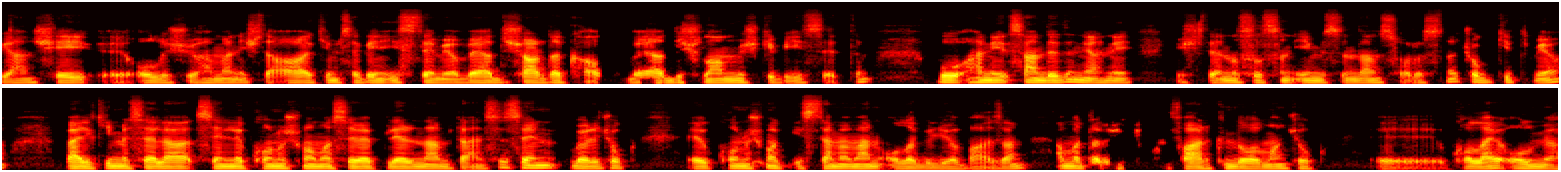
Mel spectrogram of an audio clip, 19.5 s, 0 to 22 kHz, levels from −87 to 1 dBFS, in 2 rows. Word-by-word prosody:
bir 85 Hz, -, 0 dB
an 85 Hz, +1 st, -5 dB
şey, 90 Hz, -3 st, +1 dB, 0.2 s
eee, -, -, -3 dB
oluşuyor, 90 Hz, -1 st, -2 dB
hemen 90 Hz, 0 st, -3 dB
işte, 90 Hz, -, -3 dB
a, 90 Hz, -1 st, +1 dB
kimse 95 Hz, -1 st, -4 dB
beni 90 Hz, -1 st, +2 dB
istemiyor 85 Hz, -3 st, -1 dB
veya 90 Hz, 0 st, +4 dB
dışarıda 90 Hz, -2 st, +3 dB
kal -, -, -2 dB, 0.2 s
veya 90 Hz, 0 st, +2 dB
dışlanmış 90 Hz, 0 st, -1 dB
gibi -, -, -3 dB
hissettim. 90 Hz, +3 st, -7 dB, 0.4 s
Bu, 105 Hz, -1 st, +5 dB
hani, 100 Hz, -1 st, +3 dB
sen 100 Hz, -1 st, +3 dB
dedin 105 Hz, +3 st, +3 dB
ya, 95 Hz, -, +2 dB
hani, 90 Hz, 0 st, -2 dB, 0.3 s
işte, 90 Hz, -, -3 dB
"Nasılsın, 95 Hz, 0 st, -2 dB
iyi 95 Hz, -, -2 dB
misinden 90 Hz, 0 st, -2 dB
sonrasına, 130 Hz, +6 st, -6 dB
çok 105 Hz, -5 st, -1 dB
gitmiyor." 105 Hz, -1 st, -2 dB, 0.4 s
Belki 100 Hz, +2 st, +5 dB
mesela 95 Hz, -1 st, +4 dB
seninle 95 Hz, -1 st, +2 dB
konuşmama 100 Hz, 0 st, +1 dB
sebeplerinden 95 Hz, -1 st, +3 dB
bir -, -, -12 dB
tanesi 90 Hz, +8 st, -3 dB
senin 120 Hz, -2 st, +2 dB
böyle 100 Hz, -1 st, +4 dB
çok, -, -, -4 dB, 0.3 s
eee, 95 Hz, -, +3 dB
konuşmak 105 Hz, +2 st, -1 dB
istememen 95 Hz, -1 st, +2 dB
olabiliyor 85 Hz, -2 st, -2 dB
bazen -, -, -3 dB, 0.2 s
ama 105 Hz, -1 st, +1 dB
tabii -, -, 0 dB
ki -, -, -7 dB, 0.3 s
farkında 90 Hz, +1 st, +2 dB
olman 90 Hz, +2 st, +1 dB
çok, 95 Hz, -2 st, -6 dB, 0.3 s
eee, 445 Hz, -1 st, -5 dB
kolay 90 Hz, +1 st, +4 dB
olmuyor 95 Hz, -4 st, 0 dB
95 Hz, 170 wpm, -27 LUFS, 90-100 Hz, 0.4 s, Bu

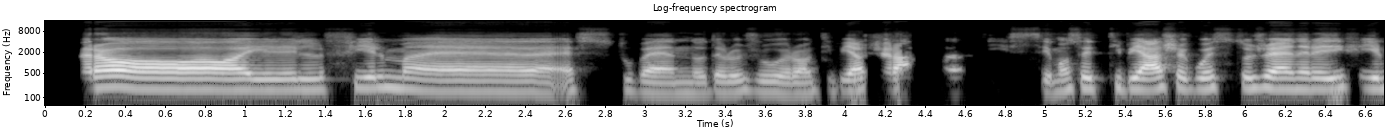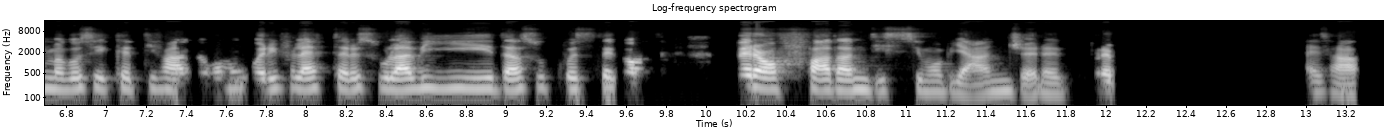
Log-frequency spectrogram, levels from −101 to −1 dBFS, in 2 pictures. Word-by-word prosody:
Però 180 Hz, -3 st, +7 dB
il 170 Hz, +1 st, -5 dB
film 195 Hz, 0 st, -7 dB
è 155 Hz, -3 st, -1 dB
è -, -, -6 dB
stupendo, 140 Hz, -5 st, -7 dB
te 145 Hz, -, -8 dB
lo 145 Hz, +1 st, -7 dB
giuro. 140 Hz, -4 st, -7 dB
Ti 155 Hz, +1 st, -25 dB
piacerà 170 Hz, +2 st, -1 dB, 0.2 s
tantissimo. 300 Hz, -, -14 dB
Se 190 Hz, +2 st, -5 dB
ti 195 Hz, -, -17 dB
piace 185 Hz, +1 st, +3 dB
questo 185 Hz, +1 st, -6 dB
genere 180 Hz, -2 st, +2 dB
di 190 Hz, +3 st, -2 dB
film 185 Hz, -2 st, -5 dB
così, 185 Hz, +1 st, -7 dB
che 185 Hz, -1 st, -9 dB
ti 185 Hz, -, -19 dB
fanno 175 Hz, -1 st, 0 dB
comunque 185 Hz, 0 st, -7 dB
riflettere 180 Hz, -1 st, -2 dB
sulla 180 Hz, -2 st, +4 dB
vita, 190 Hz, -2 st, -2 dB
su 200 Hz, 0 st, -15 dB
queste 185 Hz, +1 st, -6 dB
cose, 175 Hz, -1 st, -4 dB, 0.4 s
però 210 Hz, -5 st, +8 dB
fa 175 Hz, -2 st, +2 dB
tantissimo 165 Hz, -2 st, -3 dB
piangere, 145 Hz, -2 st, -7 dB
pre -, -, -3 dB, 0.9 s
esa 130 Hz, -4 st, -5 dB
175 Hz, 160 wpm, -22 LUFS, 160-185 Hz, 0.9 s, però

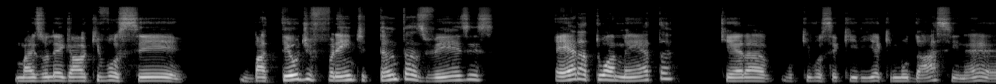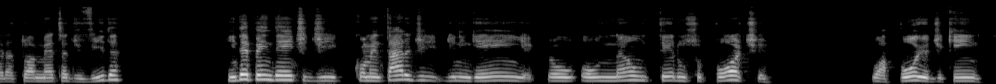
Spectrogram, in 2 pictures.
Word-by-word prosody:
Mas 160 Hz, +1 st, 0 dB
o -, -, +2 dB
legal 170 Hz, -1 st, +1 dB
é -, -, 0 dB
que 170 Hz, +3 st, -7 dB
você 170 Hz, -5 st, +2 dB, 0.5 s
bateu 170 Hz, +6 st, +6 dB
de 235 Hz, +1 st, 0 dB
frente 200 Hz, +1 st, +1 dB
tantas 215 Hz, -1 st, +1 dB
vezes, 200 Hz, +8 st, -1 dB, 0.6 s
era 210 Hz, +6 st, +5 dB
a -, -, 0 dB
tua 215 Hz, -3 st, +3 dB
meta, 200 Hz, +10 st, -2 dB, 0.4 s
que -, -, -3 dB
era 160 Hz, -2 st, +1 dB
o 155 Hz, -6 st, -19 dB
que 150 Hz, -, -11 dB
você 165 Hz, 0 st, -6 dB
queria 310 Hz, -, -5 dB
que -, -, -14 dB
mudasse, 160 Hz, +1 st, -4 dB
né, 160 Hz, +6 st, -6 dB
era 140 Hz, -1 st, -7 dB
a -, -, -17 dB
tua 150 Hz, +2 st, -4 dB
meta 150 Hz, +1 st, -4 dB
de 140 Hz, -3 st, -11 dB
vida 195 Hz, -, -2 dB, 1.1 s
independente 220 Hz, -, +5 dB
de 165 Hz, 0 st, -4 dB
comentário 185 Hz, +5 st, +1 dB
de 190 Hz, -3 st, -9 dB
de 170 Hz, +1 st, -7 dB
ninguém, 170 Hz, +1 st, -2 dB
ou 165 Hz, -1 st, 0 dB
ou 165 Hz, 0 st, 0 dB
não 185 Hz, +2 st, -2 dB
ter 185 Hz, -1 st, -2 dB
um 170 Hz, -, -2 dB
suporte 180 Hz, +4 st, -1 dB, 1.0 s
o -, -, -3 dB
apoio 345 Hz, -1 st, +3 dB
de 300 Hz, +1 st, -9 dB
quem, 320 Hz, 0 st, -1 dB
175 Hz, 140 wpm, -22 LUFS, 165-205 Hz, 1.1 s, bateu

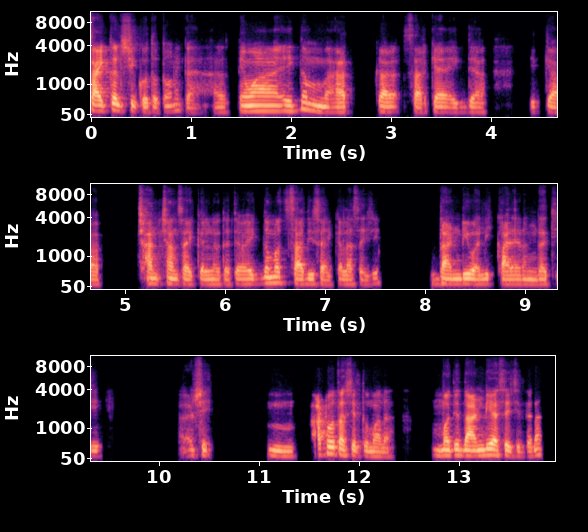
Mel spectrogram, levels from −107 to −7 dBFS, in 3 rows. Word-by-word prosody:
Cycle -, -, +7 dB
शिकत -, -, -2 dB
होतो, 125 Hz, -, -4 dB
नाही 145 Hz, -, -11 dB
का. -, -, -6 dB, 0.5 s
तेव्हा 130 Hz, 0 st, +5 dB
एकदम 130 Hz, -1 st, 0 dB
आजकाल 115 Hz, +1 st, -1 dB, 0.2 s
सारख्या 115 Hz, -, 0 dB
एखाद्या 110 Hz, +1 st, -6 dB, 0.5 s
इतक्या -, -, -2 dB, 0.5 s
छान-छान 120 Hz, -1 st, +1 dB
सायकल 110 Hz, -1 st, -2 dB
नव्हत्या. 105 Hz, -1 st, -5 dB
तेव्हा 115 Hz, 0 st, -1 dB
एकदमच 135 Hz, +5 st, 0 dB
साधी 110 Hz, +1 st, +2 dB
सायकल 100 Hz, +1 st, -5 dB
असायची. 105 Hz, +3 st, -8 dB, 0.6 s
दांडीवाली 115 Hz, -1 st, +3 dB
काळ्या 110 Hz, 0 st, 0 dB
रंगाची 110 Hz, +1 st, -5 dB, 0.8 s
अशी. -, -, -5 dB, 0.6 s
अ, -, -, -5 dB, 0.5 s
आठवत 165 Hz, -1 st, +5 dB
असेल -, -, +1 dB
तुम्हाला. 105 Hz, -3 st, -3 dB, 0.5 s
मधे 125 Hz, +1 st, +4 dB
दांडी 125 Hz, +2 st, +7 dB
असायची 115 Hz, -4 st, +3 dB
त्याला. 110 Hz, +6 st, -4 dB
115 Hz, 135 wpm, -26 LUFS, 110-130 Hz, 0.8 s, सायकल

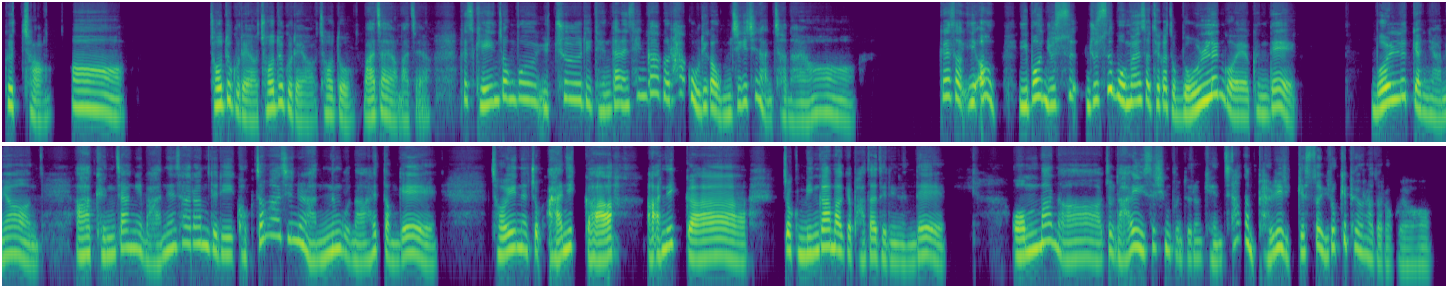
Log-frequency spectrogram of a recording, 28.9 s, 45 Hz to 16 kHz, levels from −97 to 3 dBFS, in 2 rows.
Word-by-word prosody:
그쵸. 210 Hz, -, -1 dB, 0.3 s
어. 185 Hz, -8 st, +1 dB, 0.9 s
저도 220 Hz, +5 st, +5 dB
그래요, 135 Hz, -, -2 dB
저도 195 Hz, +6 st, +2 dB
그래요, 115 Hz, -, -5 dB
저도. 145 Hz, -6 st, -5 dB
맞아요, 135 Hz, -1 st, -2 dB
맞아요. 120 Hz, -, -12 dB, 0.3 s
그래서 265 Hz, -1 st, -5 dB
개인 220 Hz, +4 st, +2 dB
정보 275 Hz, -2 st, 0 dB
유출이 260 Hz, +5 st, -2 dB
된다는 195 Hz, +6 st, -2 dB
생각을 320 Hz, +2 st, -2 dB
하고 320 Hz, -2 st, -2 dB
우리가 200 Hz, -1 st, +2 dB
움직이진 220 Hz, -, -2 dB
않잖아요. 130 Hz, -, -7 dB, 0.8 s
그래서 310 Hz, -2 st, +3 dB
이 240 Hz, -, +2 dB
어 285 Hz, -3 st, +5 dB, 0.3 s
이번 280 Hz, +8 st, +5 dB
뉴스 225 Hz, +9 st, -2 dB
뉴스 265 Hz, -, +5 dB
보면서 255 Hz, -1 st, +4 dB
제가 225 Hz, -2 st, +1 dB
좀 155 Hz, -8 st, -5 dB
놀랜 240 Hz, -, +6 dB
거예요. 140 Hz, -1 st, +1 dB
근데 165 Hz, +6 st, -2 dB, 0.8 s
뭘 220 Hz, +9 st, +7 dB
느꼈냐면 160 Hz, -, -2 dB, 0.4 s
아 170 Hz, +2 st, +1 dB
'굉장히 200 Hz, +6 st, -2 dB
많은 175 Hz, -, -4 dB
사람들이 245 Hz, -9 st, -2 dB
걱정하지는 310 Hz, -, -2 dB
않는구나.' 155 Hz, -2 st, -2 dB
했던 150 Hz, -5 st, -4 dB
게 160 Hz, -6 st, 0 dB, 0.6 s
저희는 210 Hz, +5 st, +2 dB
좀 200 Hz, -, 0 dB
아니까 170 Hz, -10 st, +4 dB, 0.3 s
아니까 165 Hz, -, +2 dB, 0.3 s
조금 190 Hz, -4 st, 0 dB
민감하게 200 Hz, +1 st, +4 dB
받아들이는데. 145 Hz, -2 st, -2 dB, 0.7 s
엄마나 165 Hz, -, +1 dB
좀 205 Hz, -, -4 dB
나이 230 Hz, +6 st, 0 dB
있으신 225 Hz, +2 st, -2 dB
분들은 150 Hz, -4 st, -10 dB
"괜찮아, 145 Hz, -, -7 dB, 0.2 s
별일 200 Hz, +10 st, +1 dB
있겠어." 190 Hz, +5 st, -3 dB
이렇게 235 Hz, +3 st, -2 dB
표현하더라고요. 115 Hz, -, -8 dB
185 Hz, 320 characters per minute, -20 LUFS, 150-235 Hz, 0.9 s, 뭘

